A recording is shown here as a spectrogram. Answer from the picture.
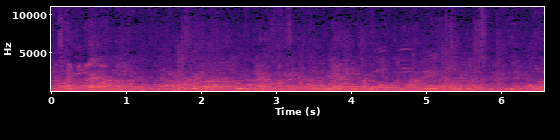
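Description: Crowd chatter: many people talking at once in overlapping conversations.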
